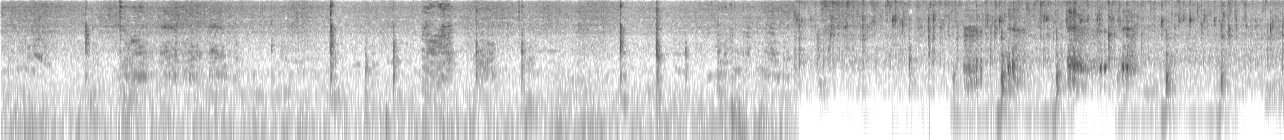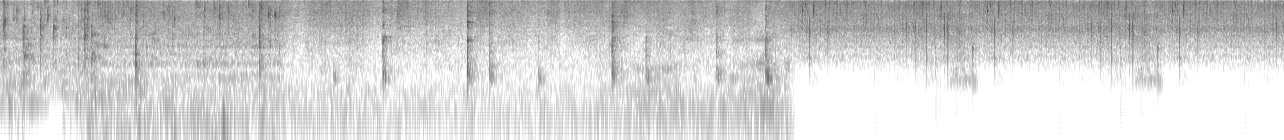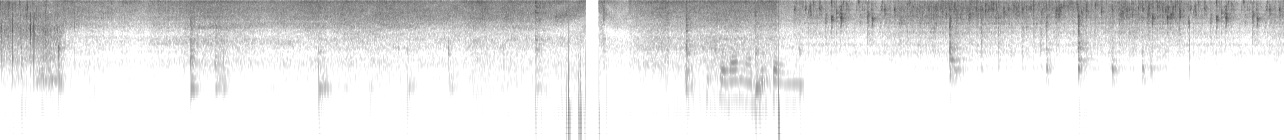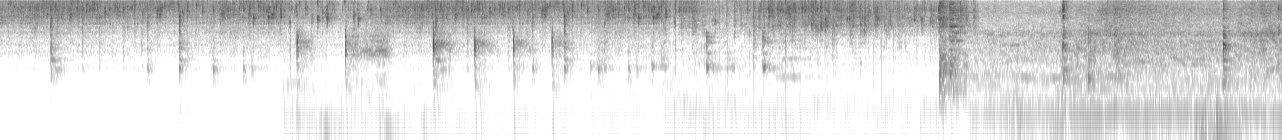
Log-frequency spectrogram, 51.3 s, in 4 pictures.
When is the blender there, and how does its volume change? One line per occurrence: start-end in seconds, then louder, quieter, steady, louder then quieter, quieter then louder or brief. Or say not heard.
not heard.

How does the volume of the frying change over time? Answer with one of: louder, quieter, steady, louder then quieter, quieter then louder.
steady.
